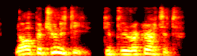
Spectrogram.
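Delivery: sharp, clipped words, very loud and high-pitched. Imitate the actor answering why he never married, in O'Toole's sharp, clipped voice. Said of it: "It's just such a sharp voice".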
